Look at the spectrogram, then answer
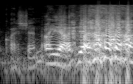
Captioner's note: laughs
